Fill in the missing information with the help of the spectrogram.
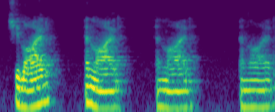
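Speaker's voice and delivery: hurt, fading. Acted. Betrayed man dwelling on her lies, hurt and fading. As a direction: let each repeat sink further away. Acted grief over a betrayal.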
